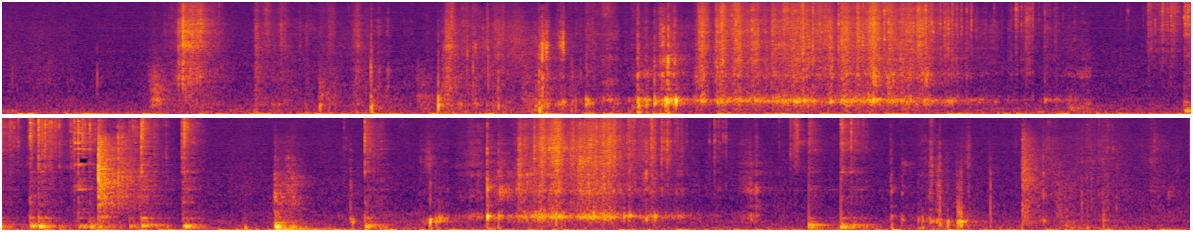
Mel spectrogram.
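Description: A paper or foil seal being torn and crinkled as it is pulled from a tin canister, in two long rustling stretches. Between them come knocks and clinks of the tin and its lid.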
